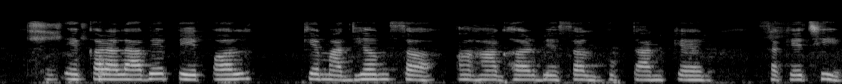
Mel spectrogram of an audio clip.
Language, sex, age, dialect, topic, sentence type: Maithili, female, 31-35, Eastern / Thethi, banking, statement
